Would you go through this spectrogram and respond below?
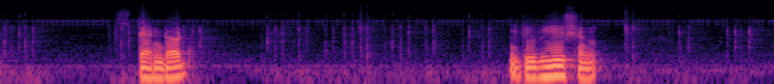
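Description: Soft, steady clicking from a computer keyboard runs throughout as someone types a LaTeX table. It stays faint in the background, and a voice speaks over it twice.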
